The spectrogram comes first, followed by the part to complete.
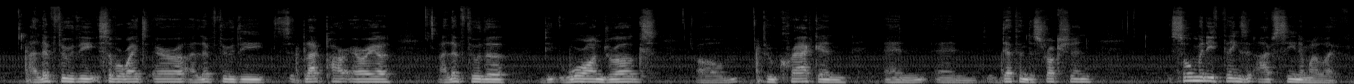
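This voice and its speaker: A man with an American accent, medium pitch and fairly even intonation, moderate pace, long, frequent pauses and noticeable background noise. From Trenton / Northeast Philadelphia area, US. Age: 60s. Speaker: podcast host. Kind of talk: live-streamed podcast monologue. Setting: home kitchen, live broadcast.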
